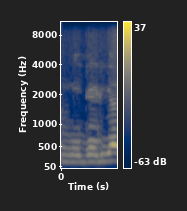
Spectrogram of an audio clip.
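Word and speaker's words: Cnidaria: सी silent होता है। इसलिए हम इसको निडेरिया पढ़ रहे हैं। इसी तरह यहां पर यहां भी सी साइलेंट है। इसलिए इसको हम लोग नीडोब्लास्ट बोलते हैं।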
